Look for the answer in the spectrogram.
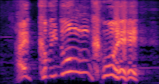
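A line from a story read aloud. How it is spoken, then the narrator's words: Shouted. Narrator (Italian): gridò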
